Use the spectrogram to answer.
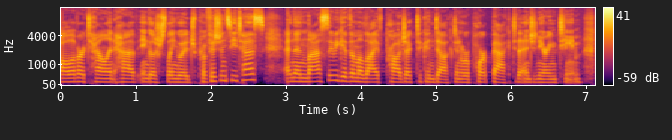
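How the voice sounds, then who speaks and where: A woman with a very deep, low pitch and an American accent, fairly quick in pace, dry and close with no echo, amid noticeable background noise. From United States. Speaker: enterprise account lead at a freelance platform. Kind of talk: panel discussion.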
